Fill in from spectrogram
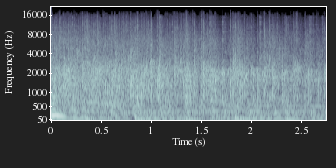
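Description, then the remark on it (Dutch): Steady applause from a small group welcoming an arriving guest, continuous clapping at an even level, with some musical tones audible underneath. “Applausje.”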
